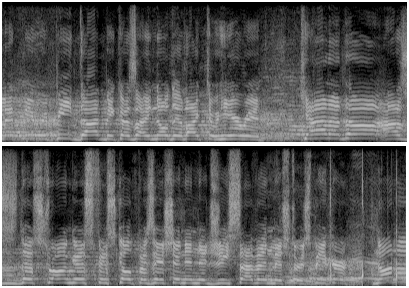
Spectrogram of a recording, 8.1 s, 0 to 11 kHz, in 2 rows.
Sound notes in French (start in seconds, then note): 3.1 voix de l'interprète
